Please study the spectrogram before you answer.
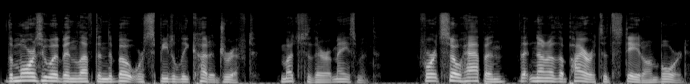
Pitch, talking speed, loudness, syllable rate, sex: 130 Hz, 260 wpm, -20 LUFS, 6.7 syllables/s, male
